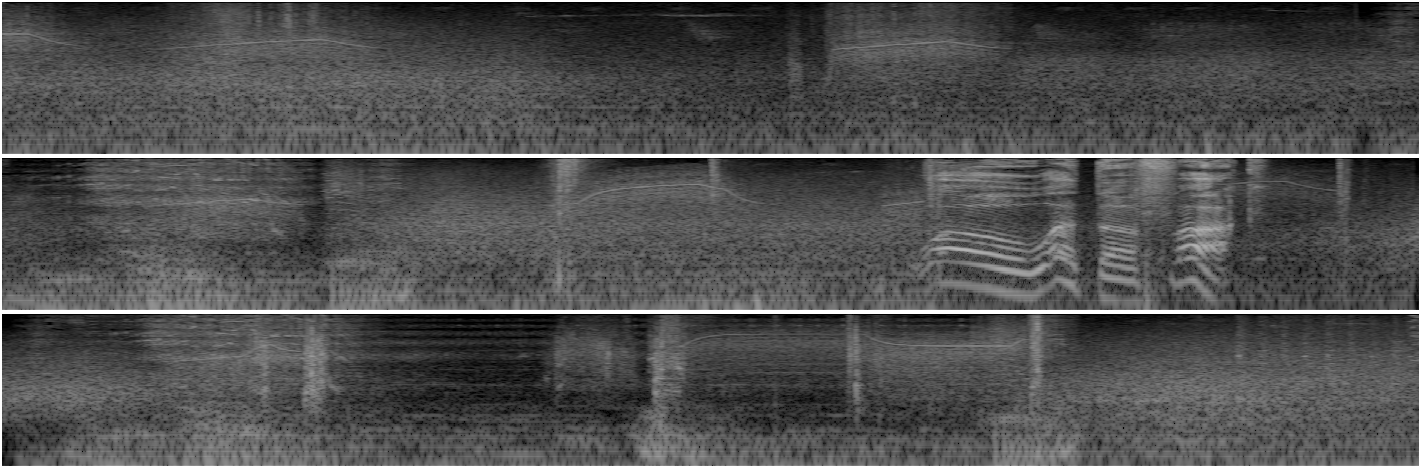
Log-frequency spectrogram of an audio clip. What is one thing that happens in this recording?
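A small remote-controlled car's electric motor whirs as it rolls along.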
